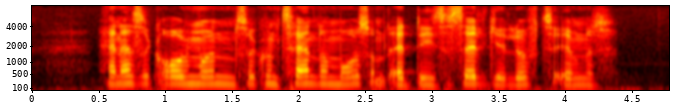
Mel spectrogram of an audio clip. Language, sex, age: Danish, female, 19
